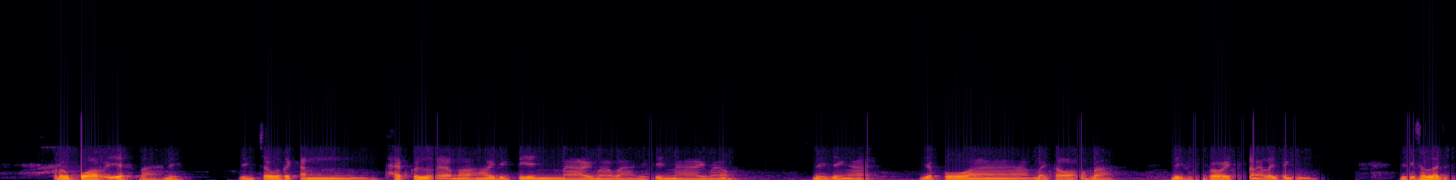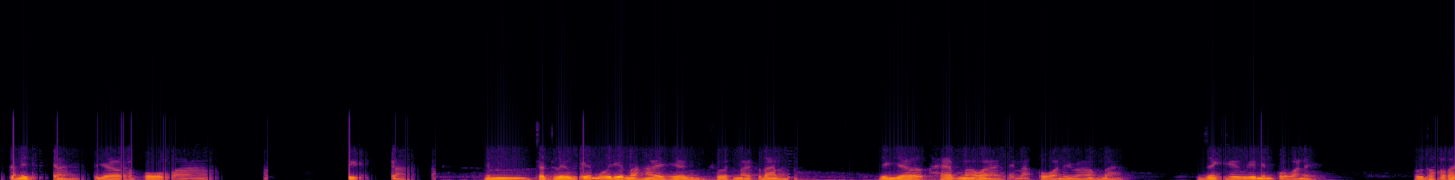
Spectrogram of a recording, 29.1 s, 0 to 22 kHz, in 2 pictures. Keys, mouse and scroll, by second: 10.3 click, 11.1 click, 13.1 click, 13.9 click, 14.8 right click, 17.5 click, 18.1 click, 18.8 right click, 20.1 click, 20.8 right click, 24.8 click, 25.6 click, 26.2 click, 26.7 click, 27.3 click, 27.9 click, 29.0 click.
